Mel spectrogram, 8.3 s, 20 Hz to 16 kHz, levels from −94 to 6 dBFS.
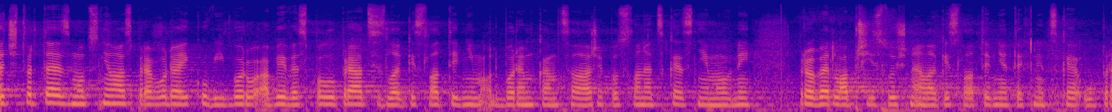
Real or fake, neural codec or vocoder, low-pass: fake; vocoder, 44.1 kHz, 128 mel bands every 256 samples, BigVGAN v2; 14.4 kHz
